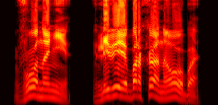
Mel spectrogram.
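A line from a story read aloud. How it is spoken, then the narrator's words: Shout. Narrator (Russian): кричал один из саперов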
